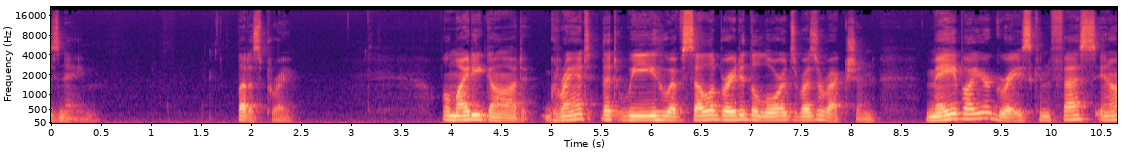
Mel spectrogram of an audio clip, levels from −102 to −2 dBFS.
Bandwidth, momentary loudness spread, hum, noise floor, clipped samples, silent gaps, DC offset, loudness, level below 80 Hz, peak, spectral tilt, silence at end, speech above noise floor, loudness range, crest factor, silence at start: 19 kHz; 16 LU; none; -50 dBFS; under 0.1%; none; under 0.1%; -16 LUFS; -54 dBFS; 0 dBFS; -5.5 dB/octave; 0 s; 34 dB; 12 LU; 18 dB; 0 s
